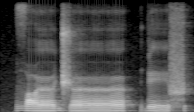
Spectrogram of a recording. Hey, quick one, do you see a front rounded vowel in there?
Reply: yes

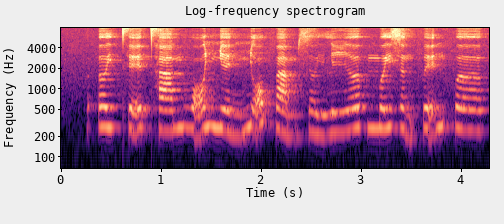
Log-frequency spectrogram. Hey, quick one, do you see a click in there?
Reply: no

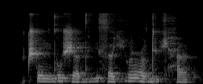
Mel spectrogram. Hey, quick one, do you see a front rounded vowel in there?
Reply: yes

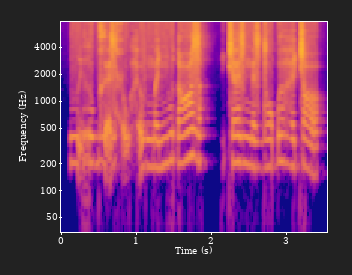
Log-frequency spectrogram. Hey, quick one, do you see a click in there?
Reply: no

